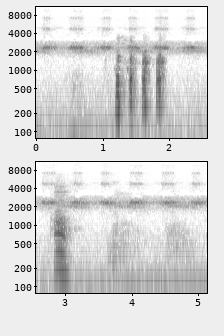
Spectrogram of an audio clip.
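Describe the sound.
A cricket chirping sound effect plays steadily and shrilly throughout, continuous, interrupted by a few quick knocking taps and a brief spoken exclamation partway through.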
